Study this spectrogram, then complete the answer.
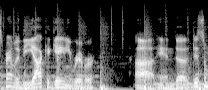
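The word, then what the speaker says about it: Youghiogheny: in pennsylvania and went down the not the yugioh haney river as i would pronounce it forever because i'm stupid i was like i went down to yukio haney got down there on the olyugio no it's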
